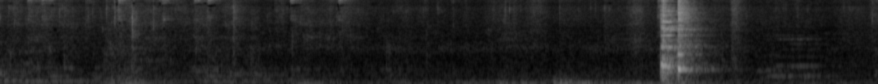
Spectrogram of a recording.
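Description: Paneer cubes sliding off a steel plate into a kadhai of thick gravy, with soft clinks of the plate against the pan. About seven seconds in comes one loud, ringing metal clank, likely the steel plate knocking the kadhai as it is taken away.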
